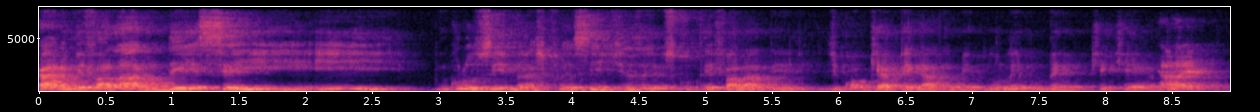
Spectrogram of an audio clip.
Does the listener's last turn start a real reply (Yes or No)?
Yes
